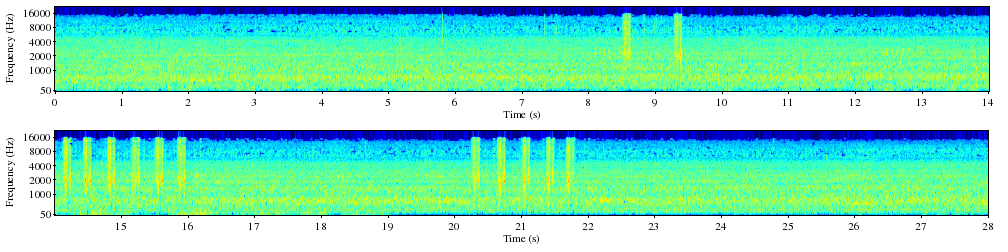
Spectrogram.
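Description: A stills camera's shutter firing: two single clicks, then a rapid run of six and later a run of five, over a steady rushing noise.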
